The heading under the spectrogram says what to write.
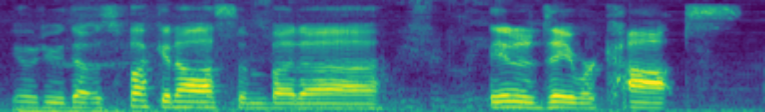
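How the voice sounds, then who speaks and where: A man's voice: medium pitch, level tone, fairly quick. Male co-commentator, mid-range voice, dry casual banter with swearing, light music behind. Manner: wry, sweary. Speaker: let's play co-commentator.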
